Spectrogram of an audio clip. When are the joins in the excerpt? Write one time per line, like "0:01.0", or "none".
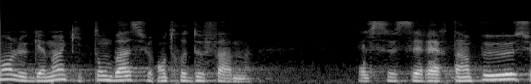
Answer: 0:01.5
